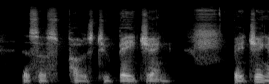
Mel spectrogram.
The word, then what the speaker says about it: Beijing: they used to say Peking as opposed to Beijing Beijing is much much closer to um how an actual a Chinese person would pronounce the name of that City P King is um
